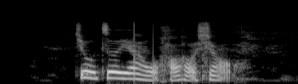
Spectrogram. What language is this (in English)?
Chinese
